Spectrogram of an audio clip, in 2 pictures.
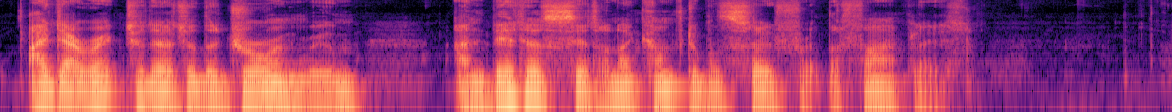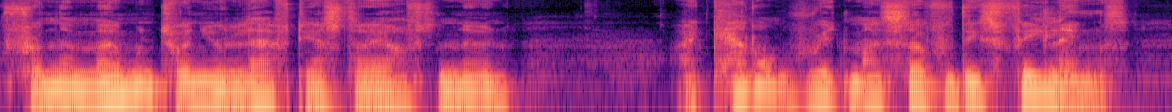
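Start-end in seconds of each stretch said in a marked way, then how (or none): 5.8-11.5 nervous, anxious, hushed whisper. A woman visitor speaks to the narrator who let her in, whispering nervously. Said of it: "she whispered, wringing her hands nervously".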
